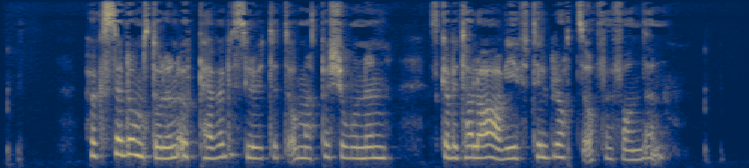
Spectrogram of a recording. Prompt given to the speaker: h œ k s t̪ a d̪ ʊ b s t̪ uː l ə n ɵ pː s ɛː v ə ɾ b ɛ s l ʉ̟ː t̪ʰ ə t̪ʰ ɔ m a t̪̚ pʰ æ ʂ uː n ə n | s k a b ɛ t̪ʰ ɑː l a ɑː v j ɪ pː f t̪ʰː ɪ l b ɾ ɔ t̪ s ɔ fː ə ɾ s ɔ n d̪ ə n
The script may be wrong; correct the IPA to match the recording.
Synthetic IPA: h œ k s t̪ a d̪ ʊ m s t̪ uː l ə n ɵ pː h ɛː v ə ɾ b ɛ s l ʉ̟ː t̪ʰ ə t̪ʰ ɔ m a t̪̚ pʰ æ ʂ uː n ə n | s k a b ɛ t̪ʰ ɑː l a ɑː v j ɪ f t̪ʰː ɪ l b ɾ ɔ t̪ s ɔ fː ə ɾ f ɔ n d̪ ə n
